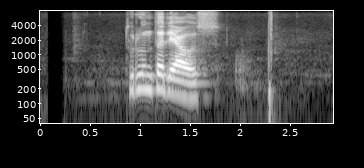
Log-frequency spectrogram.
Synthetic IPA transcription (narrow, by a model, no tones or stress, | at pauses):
t̪uɾunt̪əljaos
